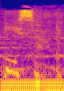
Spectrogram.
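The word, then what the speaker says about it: Isa: Call me Issa. Issa. There we go. Okay, that's how you pronounce that.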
